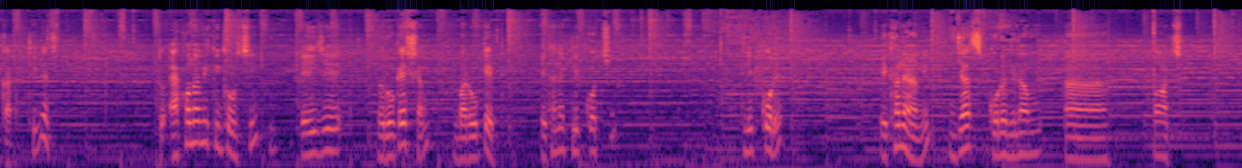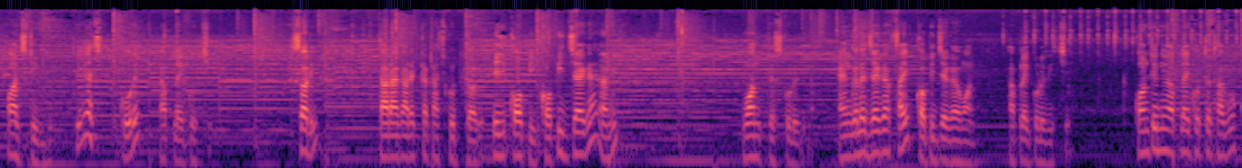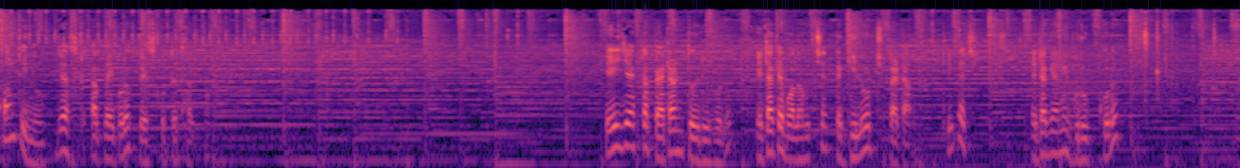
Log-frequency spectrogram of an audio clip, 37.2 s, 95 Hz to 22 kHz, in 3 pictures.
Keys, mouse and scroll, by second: 0.1 click, 4.6 click, 8.1 click, 13.7 click, 15.7 ctrl+z, 17.6 click, 22.0-32.9 drag, 33.1 ctrl+g, 33.7 click, 35.0 alt+shift+click, 36.2 ctrl+z.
